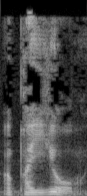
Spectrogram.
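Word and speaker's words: поео (ποιέω): Если мы возьмем греческий вариант Библии, то там слово «творец» и слово «творить» передаются словами «поэт» и глаголом «поео», если произносить его в древнем произношении.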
